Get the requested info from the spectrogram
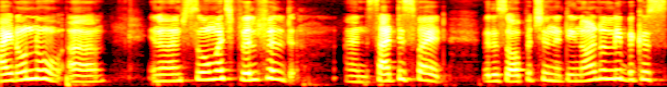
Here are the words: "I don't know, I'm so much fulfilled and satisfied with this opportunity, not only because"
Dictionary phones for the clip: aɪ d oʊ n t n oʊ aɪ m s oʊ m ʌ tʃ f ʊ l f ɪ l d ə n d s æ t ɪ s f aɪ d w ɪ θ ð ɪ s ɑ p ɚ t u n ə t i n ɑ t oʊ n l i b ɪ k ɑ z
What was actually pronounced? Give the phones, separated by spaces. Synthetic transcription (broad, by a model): aɪ d oʊ n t n oʊ aɪ m s oʊ m ʌ tʃ f ʊ l f ɪ l d ə n d s æ t ɪ s f aɪ d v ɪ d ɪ s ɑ p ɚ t u n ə t i n ɑ t oʊ n l i b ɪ k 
